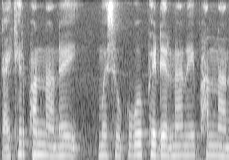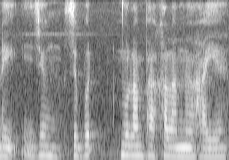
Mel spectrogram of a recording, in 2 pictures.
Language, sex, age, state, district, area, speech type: Bodo, female, 18-30, Assam, Kokrajhar, rural, spontaneous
